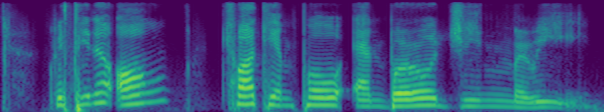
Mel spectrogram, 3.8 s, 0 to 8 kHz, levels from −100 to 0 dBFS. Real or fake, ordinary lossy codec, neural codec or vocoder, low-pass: fake; none; codec, 16 kHz, 2 kbps, X-Codec, HuBERT features, trained on general audio; 7.2 kHz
